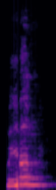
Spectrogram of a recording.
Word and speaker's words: Lun: ¿Cómo se pronuncia? Lund.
